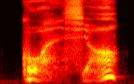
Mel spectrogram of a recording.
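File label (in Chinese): "管辖", Mandarin Chinese; HSK6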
